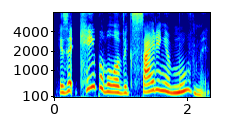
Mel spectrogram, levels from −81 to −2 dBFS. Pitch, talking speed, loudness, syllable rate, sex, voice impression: 260 Hz, 180 wpm, -19 LUFS, 5.9 syllables/s, female, feminine, adult-like, tensed, powerful, bright, soft, slightly muffled, intellectual, friendly, unique, lively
